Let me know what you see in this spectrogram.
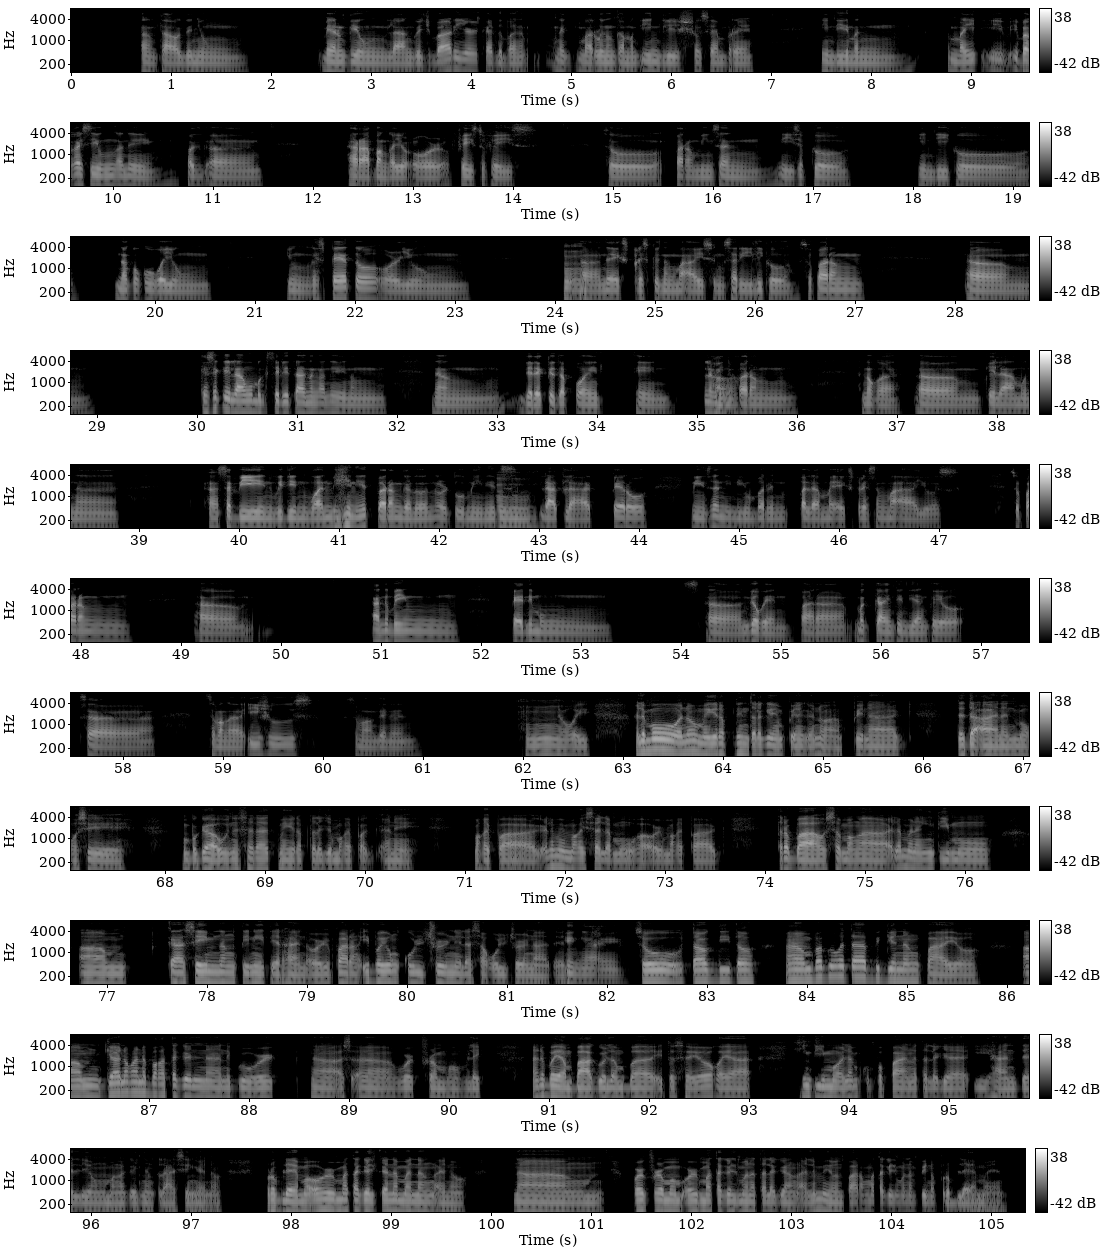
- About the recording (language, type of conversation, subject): Filipino, advice, Paano ko makikilala at marerespeto ang takot o pagkabalisa ko sa araw-araw?
- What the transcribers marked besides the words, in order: dog barking; laughing while speaking: "minute"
